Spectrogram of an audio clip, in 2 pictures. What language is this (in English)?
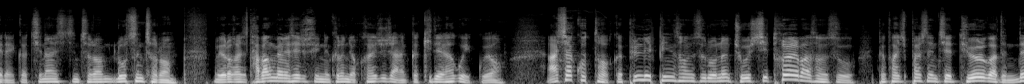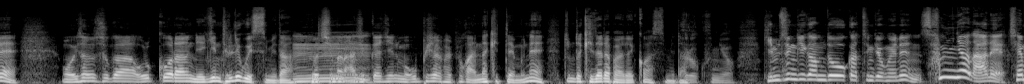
Korean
